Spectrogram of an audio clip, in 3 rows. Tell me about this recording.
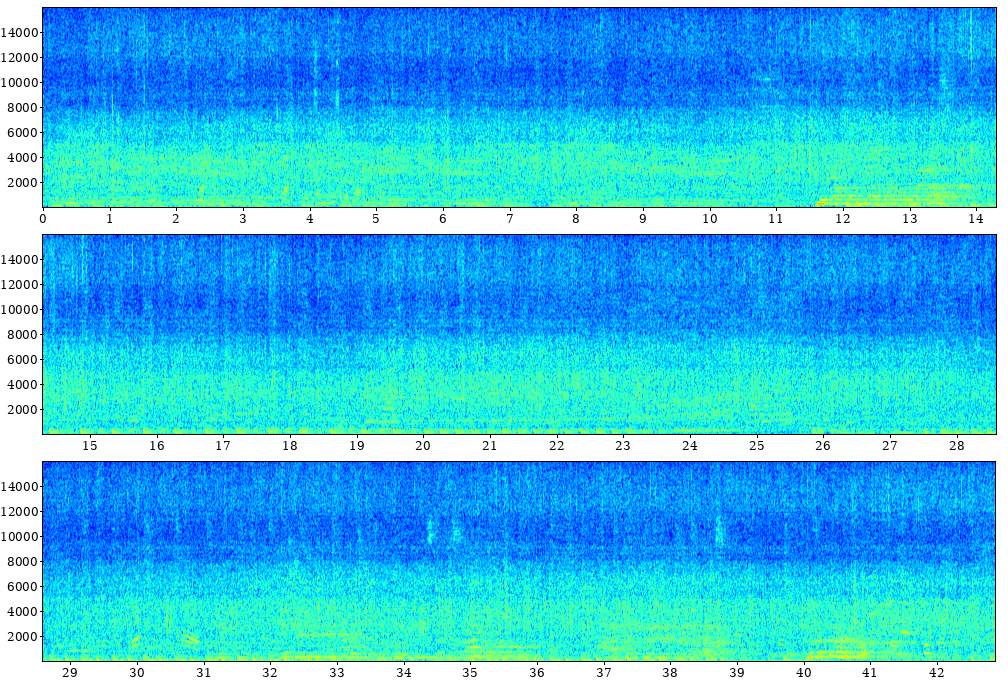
kids party with amplifier and bouncy castle at the main square, echoes, (Sony PCM D50)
